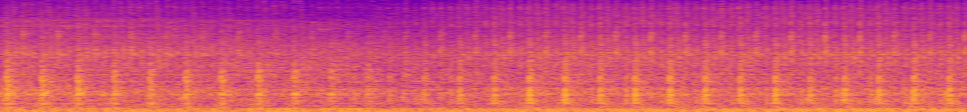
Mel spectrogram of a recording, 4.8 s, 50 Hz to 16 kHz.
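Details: 1954 MG TF whose new owner reports a recently appeared engine noise; sharp, regular knocking about three per second ticks over a steady idle; engine knock, source still being diagnosed.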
